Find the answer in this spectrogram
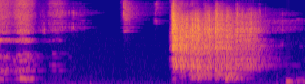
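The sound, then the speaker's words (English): Percentile dice roll across a table with a bright clatter. A couple of brief rattles come first, followed by a longer tumbling roll that settles and stops. “Roll D percent for me, please.”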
